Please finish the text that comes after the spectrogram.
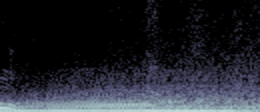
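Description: A Ford Ranger Raptor's engine holds a steady close drone, then the pitch drops as it downshifts under braking, a brief continuous sound with no voices.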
